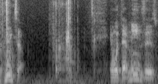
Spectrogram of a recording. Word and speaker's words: junta: junta which is uh spelled with a soft j you don't need to know that or anything but it's a hunter and what that means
